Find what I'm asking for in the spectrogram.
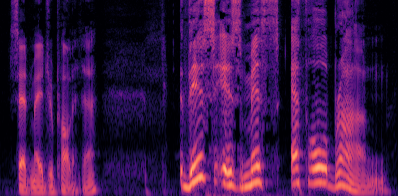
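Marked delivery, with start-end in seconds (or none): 1.8-3.9 slow, high, haughty announcement; extremely haughty. A narrator's reading. Ethel introduces herself on the telephone, extremely haughty. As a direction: announce yourself grandly, drawing it out. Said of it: "attractive but extremely haughty voice".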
